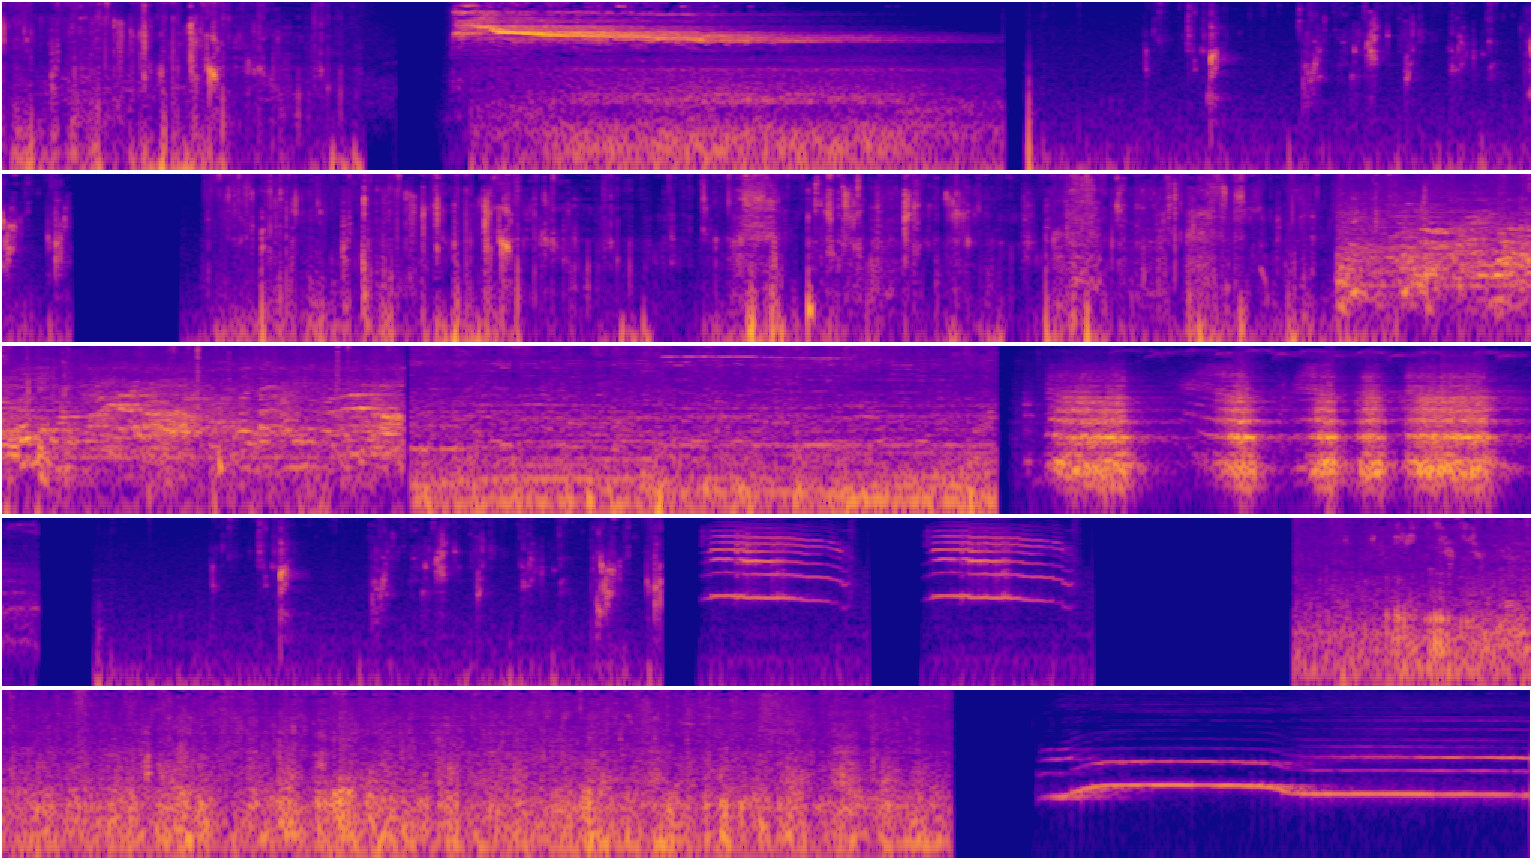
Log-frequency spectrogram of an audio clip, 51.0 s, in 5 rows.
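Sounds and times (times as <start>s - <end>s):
monkey chewing and biting food: 0.0s - 2.6s, 11.5s - 19.7s
cat meowing: 35.2s - 37.8s.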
